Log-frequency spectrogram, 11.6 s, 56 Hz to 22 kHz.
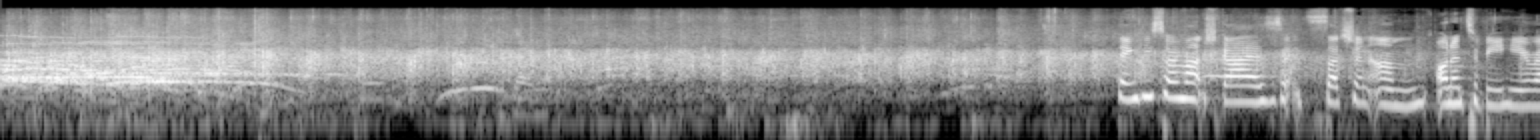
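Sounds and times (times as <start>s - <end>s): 
scattered cheers: 0.0s - 5.2s, 7.0s - 7.9s
large congregation applauding: 0.0s - 11.0s
speech: 8.4s - 11.5s.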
